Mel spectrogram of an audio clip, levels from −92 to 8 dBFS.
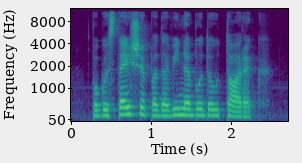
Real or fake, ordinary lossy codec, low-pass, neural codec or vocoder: real; none; 10.8 kHz; none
